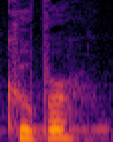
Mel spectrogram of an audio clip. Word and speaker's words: Cowper: It's spelled C-O-W, but it's pronounced Cowper.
